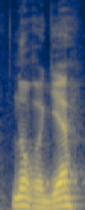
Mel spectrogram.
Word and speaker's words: Norge: Norge, that's how you say it in my accent in Norwegian.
